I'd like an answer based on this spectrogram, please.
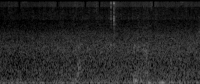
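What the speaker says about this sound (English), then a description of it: "God, I love the rain." Rain falls as a steady, soft broadband hiss, close by and unbroken, with no voices.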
